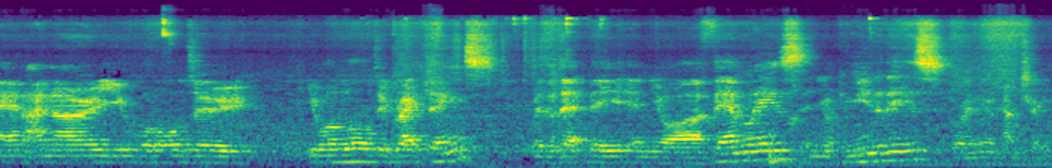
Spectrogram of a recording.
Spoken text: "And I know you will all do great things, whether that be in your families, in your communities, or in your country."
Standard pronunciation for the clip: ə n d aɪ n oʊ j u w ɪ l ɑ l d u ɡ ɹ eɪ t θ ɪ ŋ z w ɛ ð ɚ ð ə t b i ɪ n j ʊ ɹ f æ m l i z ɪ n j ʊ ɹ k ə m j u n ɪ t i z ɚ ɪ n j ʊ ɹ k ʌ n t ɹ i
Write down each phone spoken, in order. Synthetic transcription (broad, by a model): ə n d aɪ n oʊ j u w ɪ l ɑ l d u ɡ ɹ eɪ t θ ɪ ŋ z w ɛ ð ɚ ð ə t b i ɪ n j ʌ ɹ f æ m l i z ɪ n j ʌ ɹ k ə m j u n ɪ t i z ɚ ɪ n j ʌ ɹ k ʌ n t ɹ i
